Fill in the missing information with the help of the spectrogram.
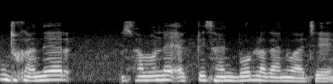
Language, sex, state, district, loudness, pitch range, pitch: Bengali, female, Assam, Hailakandi, -11 LUFS, 170-200 Hz, 185 Hz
